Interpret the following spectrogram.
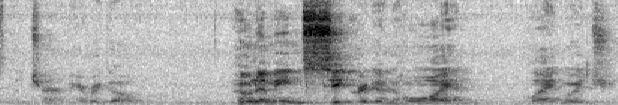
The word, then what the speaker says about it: Huna: So what I'm going to talk about today is Huna. It's spelled H-U-N-A. If you forget how it goes, just think of an old guy coughing. Huna! That kind of thing, right? It's like that.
